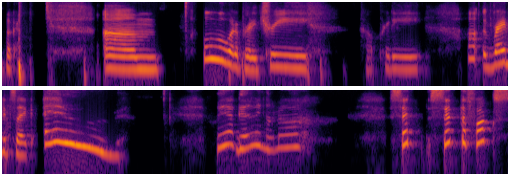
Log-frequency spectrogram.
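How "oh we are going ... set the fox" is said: put-on failed British accent, higher and louder. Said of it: "Can't do a British accent".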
